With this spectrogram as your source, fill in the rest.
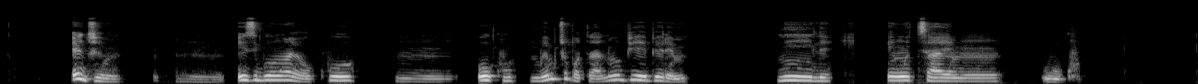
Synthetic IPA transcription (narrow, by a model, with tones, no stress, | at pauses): e˦d͡ʒe˨m̩˨ | e˦zi˦ɡ͡bo˦ŋʷa˦ɲ˨ɔ˨kʷu˦o˦˨ | o˦kʷu˦ŋ͡m̩˨ɡ͡be˨m̩˦t͡ʃʊ˦pɔ˨ta˨ɾa˨no˦bi˦e˦be˦ɾe˨m̩˦ | ni˦le˦ | e˦ŋʷe˦ta˦ɣɪ˦m̩˦ | u˨kʷu̥˨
